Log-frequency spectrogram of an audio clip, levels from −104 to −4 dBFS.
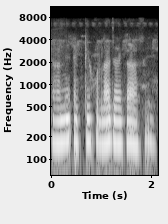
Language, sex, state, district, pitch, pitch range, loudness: Bengali, female, Assam, Hailakandi, 165 Hz, 160-170 Hz, -17 LUFS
